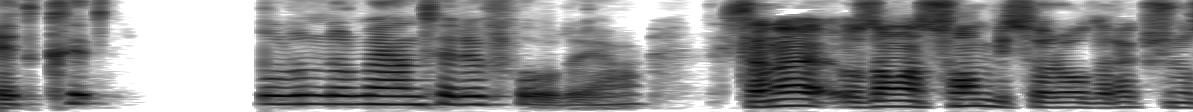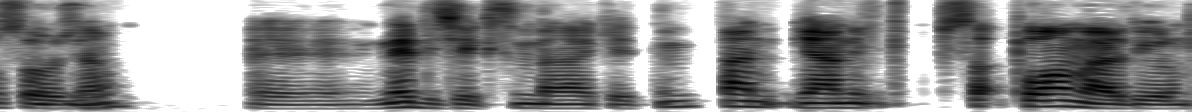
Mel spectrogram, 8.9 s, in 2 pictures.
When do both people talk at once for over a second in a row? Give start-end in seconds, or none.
none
